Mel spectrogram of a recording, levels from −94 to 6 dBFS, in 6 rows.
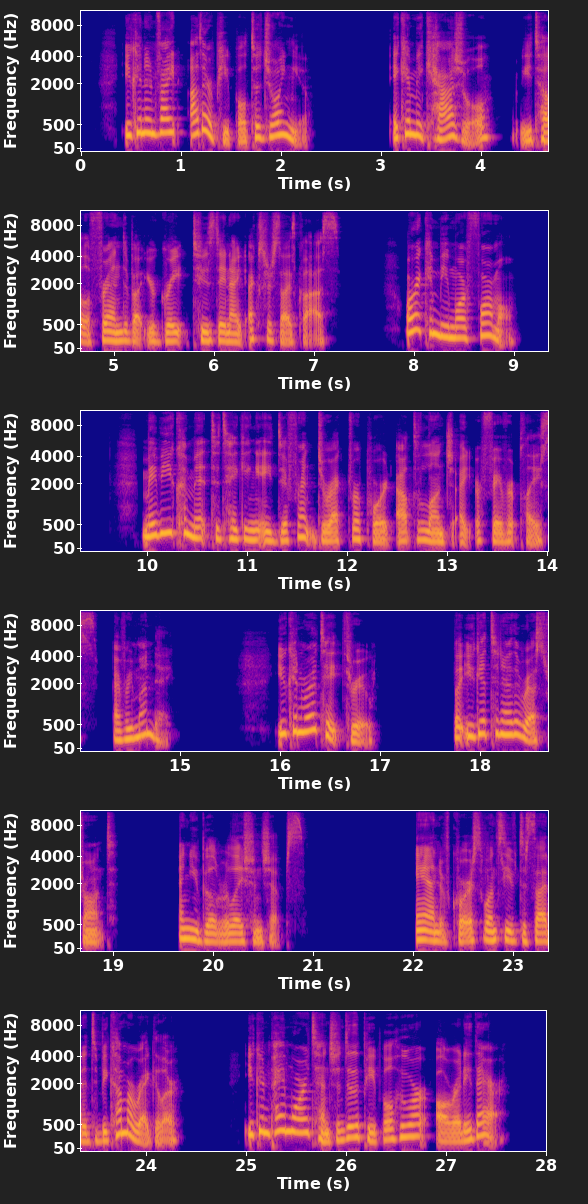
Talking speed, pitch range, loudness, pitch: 180 wpm, 170-285 Hz, -19 LUFS, 210 Hz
